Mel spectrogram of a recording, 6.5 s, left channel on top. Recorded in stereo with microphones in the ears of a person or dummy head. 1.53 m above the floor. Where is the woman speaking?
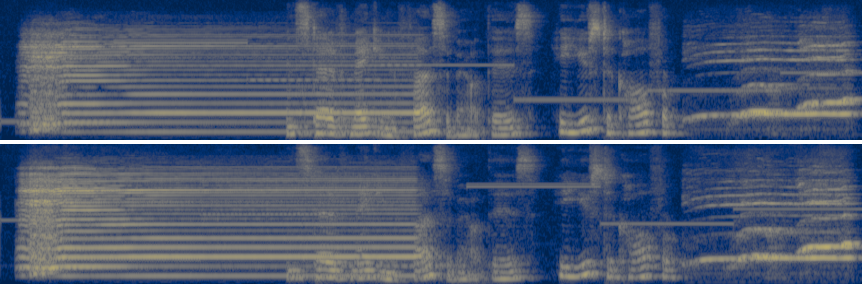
75° left (ahead or behind), 1.0 m.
